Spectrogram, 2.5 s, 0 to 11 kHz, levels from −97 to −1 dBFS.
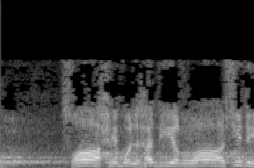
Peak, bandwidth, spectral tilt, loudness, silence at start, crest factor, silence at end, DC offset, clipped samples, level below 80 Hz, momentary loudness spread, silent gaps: -8 dBFS; 7.4 kHz; -4.5 dB/octave; -23 LUFS; 0 s; 16 dB; 0 s; under 0.1%; under 0.1%; -60 dBFS; 18 LU; none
